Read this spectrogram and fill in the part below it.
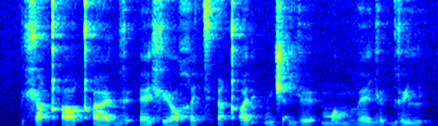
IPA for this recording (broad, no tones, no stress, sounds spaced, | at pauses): xʲ ʌ qʼ ʌː qʼ ɘː ɡ ɘ ʔ ɛ xʲ ɔː χ i t͡sʼ i qʼ ʌ ɾʲ ṵ ʔ n d͡ʒ a̰ j ɘː ʔ m ɔ m v ɛ j ɘ ɡ ɘ lʲ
